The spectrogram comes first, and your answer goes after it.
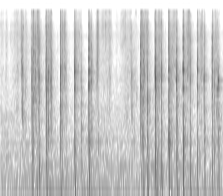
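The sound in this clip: A deck of cards is shuffled and drawn for a card reading: many crisp papery flicks and slaps in quick, uneven succession, fairly quiet, with no talking.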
